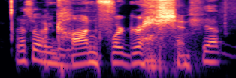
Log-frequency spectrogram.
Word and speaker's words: conflagration: a big old conflagration conflagration c-o-n-f-l-a-g-r-a-t-i-o-n four syllables it's a noun conflagration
